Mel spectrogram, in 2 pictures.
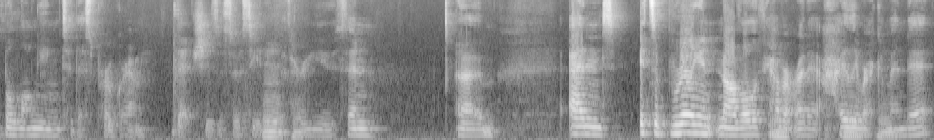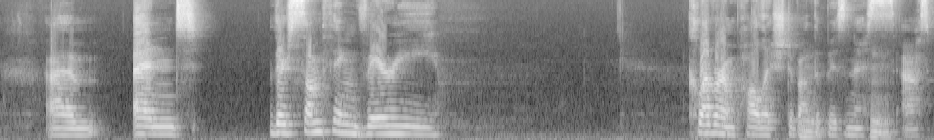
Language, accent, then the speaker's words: English; San Francisco Bay Area, California, United States; I grew up in the San Francisco Bay Area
